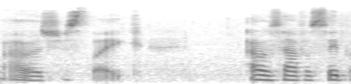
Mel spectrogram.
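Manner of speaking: ordinary delivery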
